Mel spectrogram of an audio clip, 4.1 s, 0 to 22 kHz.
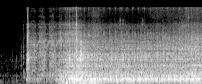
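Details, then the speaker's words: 1999 Audi A4 Avant 1.9 TDI, very cold start in a Hungarian winter after weeks buried in snow: brief cranking, then the diesel catches at once and settles into a steady, even idle with no misfire. "the first time as you can hear it the diesel engine starts for the first time [Applause] yeah she's on nicely sound I think she's perfect she's old but gold"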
